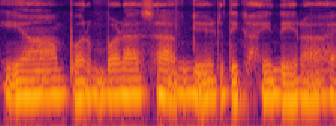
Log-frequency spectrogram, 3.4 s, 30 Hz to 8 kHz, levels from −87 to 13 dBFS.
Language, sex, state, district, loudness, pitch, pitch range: Hindi, male, Himachal Pradesh, Shimla, -14 LUFS, 115 Hz, 110-120 Hz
